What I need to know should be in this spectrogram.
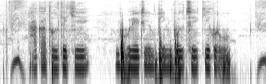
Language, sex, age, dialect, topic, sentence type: Bengali, male, 18-24, Rajbangshi, banking, question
